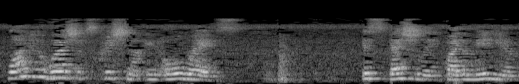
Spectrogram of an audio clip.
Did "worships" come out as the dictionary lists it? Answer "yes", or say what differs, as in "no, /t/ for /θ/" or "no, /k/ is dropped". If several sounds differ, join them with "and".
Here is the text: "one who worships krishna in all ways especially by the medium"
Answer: yes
